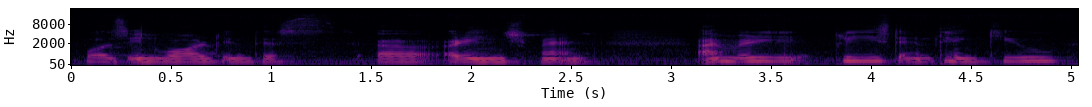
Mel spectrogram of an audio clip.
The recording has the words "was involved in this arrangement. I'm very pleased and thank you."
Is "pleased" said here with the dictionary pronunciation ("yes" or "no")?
yes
